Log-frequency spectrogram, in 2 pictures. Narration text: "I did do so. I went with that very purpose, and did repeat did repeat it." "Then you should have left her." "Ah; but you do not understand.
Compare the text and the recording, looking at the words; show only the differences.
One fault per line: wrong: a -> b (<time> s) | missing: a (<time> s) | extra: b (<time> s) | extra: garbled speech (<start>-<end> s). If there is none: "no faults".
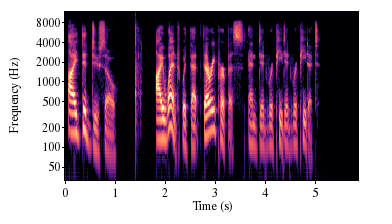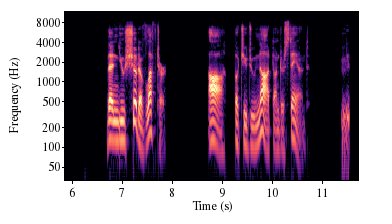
no faults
